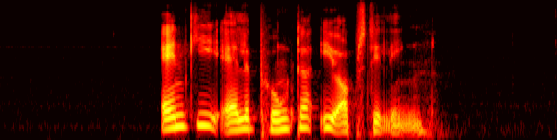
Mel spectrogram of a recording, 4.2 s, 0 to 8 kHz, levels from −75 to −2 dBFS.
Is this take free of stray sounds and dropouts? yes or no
yes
